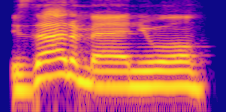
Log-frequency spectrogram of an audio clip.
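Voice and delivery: ordinary talk, nothing marked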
